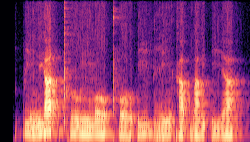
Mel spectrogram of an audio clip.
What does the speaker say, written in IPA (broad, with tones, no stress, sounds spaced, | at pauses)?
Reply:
p i˩˦ n j a˥˩ t̚ pʰ l u˧ n m oː˧ kʰ oː˩˦ ʔ iː˥˩ p r i˦˥ n k a˨˩ p̚ w a˦˥ m ʔ i˧ a̯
